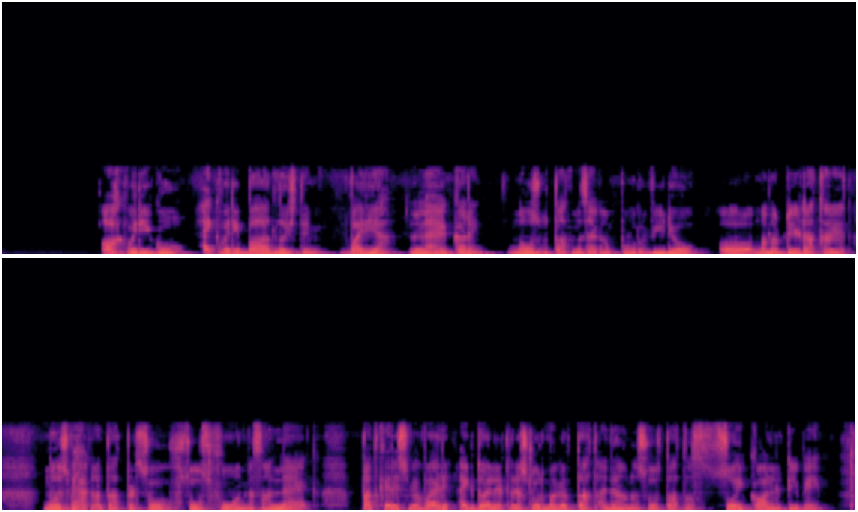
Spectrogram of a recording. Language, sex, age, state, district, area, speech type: Kashmiri, male, 30-45, Jammu and Kashmir, Ganderbal, rural, spontaneous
